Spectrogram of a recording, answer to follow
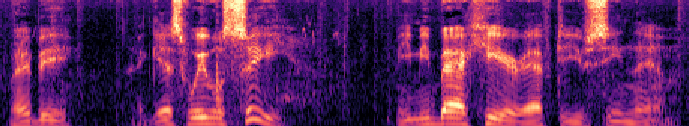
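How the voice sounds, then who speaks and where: A man's voice: lowish voice, expressive, a little slow. An actor playing a laconic, matter-of-fact American frontier man in a video game. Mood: dry, matter-of-fact. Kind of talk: video game cutscene acting.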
